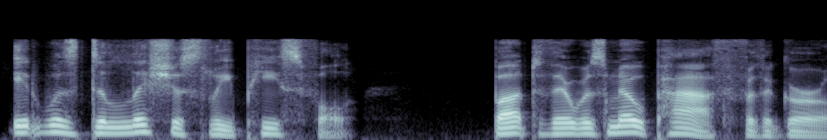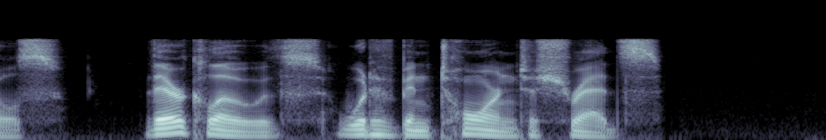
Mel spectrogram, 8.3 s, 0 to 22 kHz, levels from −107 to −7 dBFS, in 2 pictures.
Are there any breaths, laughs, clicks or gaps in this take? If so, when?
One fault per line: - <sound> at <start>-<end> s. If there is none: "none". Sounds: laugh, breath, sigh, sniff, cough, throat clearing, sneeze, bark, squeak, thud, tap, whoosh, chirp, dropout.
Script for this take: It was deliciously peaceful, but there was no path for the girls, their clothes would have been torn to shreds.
none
